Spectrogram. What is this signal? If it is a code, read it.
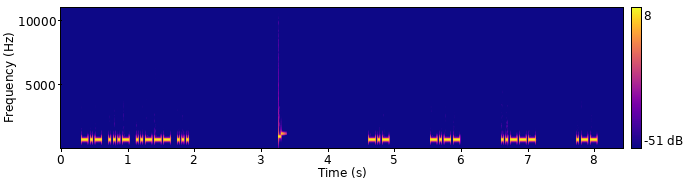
Morse code, heard as a keyed tone, about 36 wpm, spaced as for 18 wpm, 700 Hz. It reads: KV2S KY2W
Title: USA Call Signs - 4 Characters - 6x Character Spacing - 35wpm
